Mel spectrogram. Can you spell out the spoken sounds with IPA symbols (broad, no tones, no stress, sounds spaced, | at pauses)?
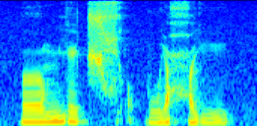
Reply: ɤ m j e t͡ʃ ɕ ɔ̰ p w i ħ j i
